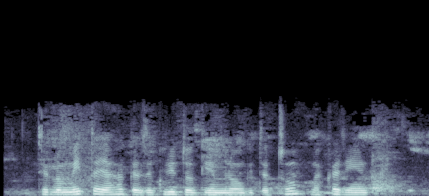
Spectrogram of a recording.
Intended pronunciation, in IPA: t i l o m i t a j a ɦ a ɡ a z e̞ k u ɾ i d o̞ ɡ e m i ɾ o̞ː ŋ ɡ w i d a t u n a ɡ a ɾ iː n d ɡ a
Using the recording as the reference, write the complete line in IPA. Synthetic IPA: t e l o m i t a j a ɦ a ɡ a z e̞ k u ɾ i d o̞ ɡ e m i ɾ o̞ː ŋ ɡ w i t a t u n a k a ɾ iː n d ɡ i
